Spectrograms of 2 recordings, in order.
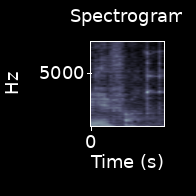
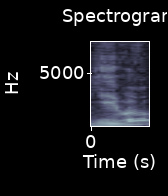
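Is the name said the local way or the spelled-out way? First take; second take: local; spelled-out. First: The name has the town's own local pronunciation. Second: The name is read plainly as it is spelled. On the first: It names the town. "although it is from Jever" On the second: It names the beer. "they changed the name of the beer to Jever"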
